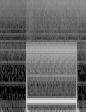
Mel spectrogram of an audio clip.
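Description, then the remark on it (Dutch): A loud, steady telephone busy tone sounds once for about a second and then cuts off abruptly on a failed phone call that nobody answers, with no voices. “het schiet niet heel erg op vandaag met die telefoon.”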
